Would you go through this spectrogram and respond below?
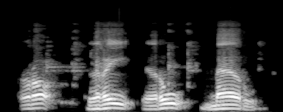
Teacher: Huruf ro itu sama dengan zal, dia dari lidah ya. Lidahnya ditempel ke langit-langit mulut kita.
